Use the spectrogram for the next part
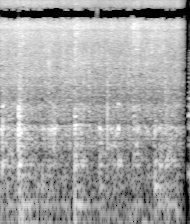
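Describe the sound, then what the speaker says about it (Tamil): Chopped onion sautéing in a pan with pepper, cumin, fennel and cinnamon gives a steady, loud sizzle with occasional stirring scrapes, close up and without speech, then breaks off abruptly near the end. "ஸோ அதனால ஆனியன் வந்து லைட்டா சேர்த்துக்கலாம்."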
